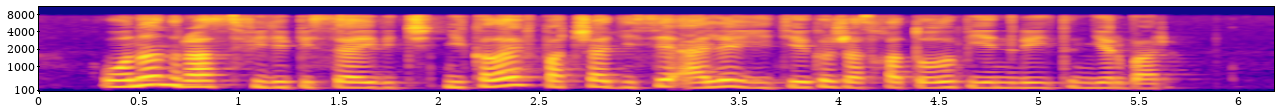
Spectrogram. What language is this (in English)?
Kazakh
